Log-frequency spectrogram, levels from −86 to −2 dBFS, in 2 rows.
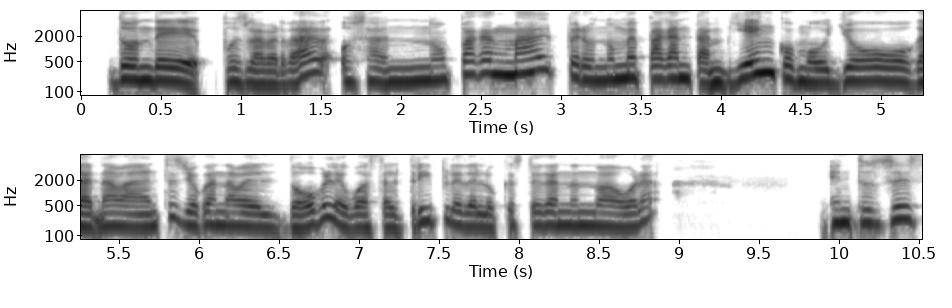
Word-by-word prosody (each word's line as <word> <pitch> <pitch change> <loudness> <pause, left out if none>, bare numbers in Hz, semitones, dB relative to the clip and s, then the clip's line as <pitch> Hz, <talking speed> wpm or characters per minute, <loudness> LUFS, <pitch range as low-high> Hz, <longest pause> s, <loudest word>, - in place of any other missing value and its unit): donde, 190 -1 +3
pues, 170 -1 -4
la 155 - 0
verdad, 160 - 0
o - - -3
sea, 170 0 -5
no 185 +3 0
pagan 255 +3 +2
mal, 290 +5 +3
pero 200 -5 -1
no 190 +1 0
me 210 +1 +4
pagan 205 +1 +2
tan 160 -1 +1
bien 230 - +6
como 180 -8 0
yo 180 +1 0
ganaba 165 0 -1
antes, 180 +9 -5
yo 175 - -2
ganaba 175 -2 -2
el 155 -3 -4
doble, 170 +10 0
o 160 -1 -2
hasta 155 0 -5
el 150 - -5
triple 210 - -4
de 165 - -1
lo 155 -2 -3
que 185 - -12
estoy 170 +2 -8
ganando 180 -1 -2
ahora 165 +7 -4 1.1
entonces 205 +3 -2
180 Hz, 195 wpm, -22 LUFS, 165-210 Hz, 1.1 s, bien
